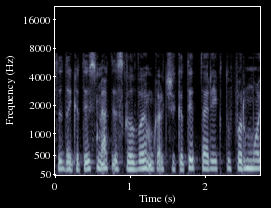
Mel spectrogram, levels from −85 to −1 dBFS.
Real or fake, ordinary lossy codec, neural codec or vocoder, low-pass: real; MP3, 64 kbps; none; 7.2 kHz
